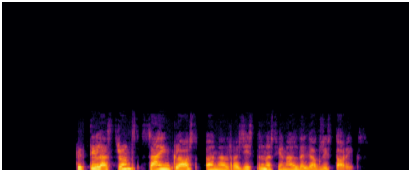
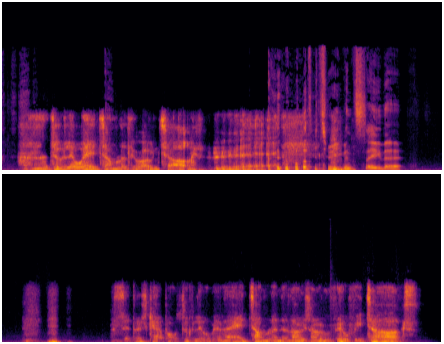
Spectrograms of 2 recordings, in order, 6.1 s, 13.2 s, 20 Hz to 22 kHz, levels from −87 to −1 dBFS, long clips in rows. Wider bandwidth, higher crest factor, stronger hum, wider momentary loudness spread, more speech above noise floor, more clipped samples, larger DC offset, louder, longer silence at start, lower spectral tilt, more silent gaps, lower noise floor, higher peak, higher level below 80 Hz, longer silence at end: second, 5.4 kHz vs 16 kHz; about the same, 16 dB vs 20 dB; neither; second, 8 LU vs 11 LU; first, over 75 dB vs 31 dB; neither; neither; first, -16 LUFS vs -28 LUFS; first, 1.15 s vs 0 s; first, -8.5 dB/octave vs -3.5 dB/octave; neither; first, under -90 dBFS vs -59 dBFS; first, -2 dBFS vs -8 dBFS; second, -60 dBFS vs -46 dBFS; first, 0.85 s vs 0.35 s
